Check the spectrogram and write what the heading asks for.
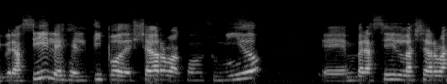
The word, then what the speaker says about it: yerba: Hierba também se escreve com Y. Ela não fala hierba, ela fala yerba. Isso das palavras que ela falou aí enquanto ela explicou sobre o mate, né?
